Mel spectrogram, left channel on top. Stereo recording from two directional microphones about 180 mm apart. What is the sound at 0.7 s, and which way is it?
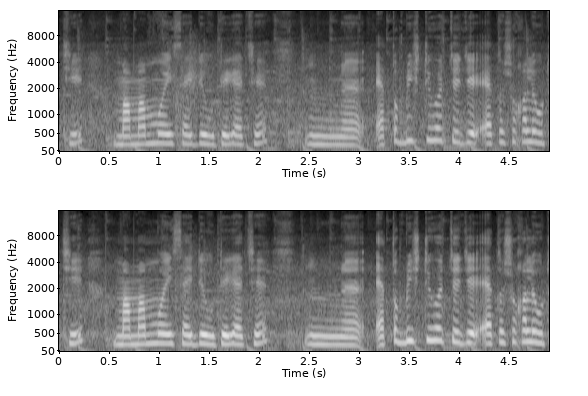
Speech, 5° right (ahead or behind).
